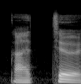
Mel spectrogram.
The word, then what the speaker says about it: kaca: Ingat kalau A di belakang dibaca E ya. Misalnya ini kace dari kata kaca. Ini mata bacanya mate. Bapa dibaca bape. Kemudian apa kita ucapkan ape.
